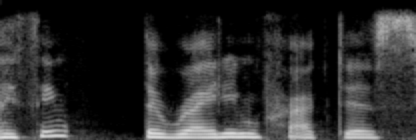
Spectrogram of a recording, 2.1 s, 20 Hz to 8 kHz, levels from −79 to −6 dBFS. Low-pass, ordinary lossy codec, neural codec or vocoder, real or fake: 7.2 kHz; Opus, 64 kbps; codec, 16 kHz, 4 kbps, FunCodec, trained on LibriTTS, 50 frames a second; fake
